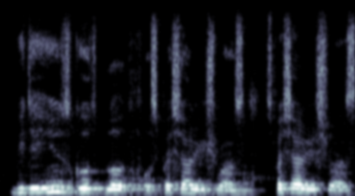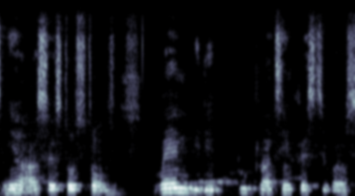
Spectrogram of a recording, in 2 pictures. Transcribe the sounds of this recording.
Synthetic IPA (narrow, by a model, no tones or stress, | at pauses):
widejuzɡodblɔdfɔspɛʃalɹiʃualsspɛʃalɹiʃualsniaʔa̰sɛstɔstõnsɹɛ̃nwidebluplãntĩnfɛstivals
